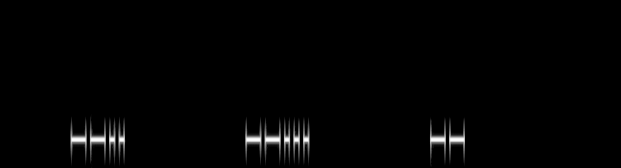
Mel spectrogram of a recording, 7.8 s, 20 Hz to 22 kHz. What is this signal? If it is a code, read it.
Morse code, heard as a keyed tone, about 20 wpm, spaced as for 5 wpm, 700 Hz. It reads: Z7M
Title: 243 Lesson 39e - Letter z - Three Characters 20wpm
